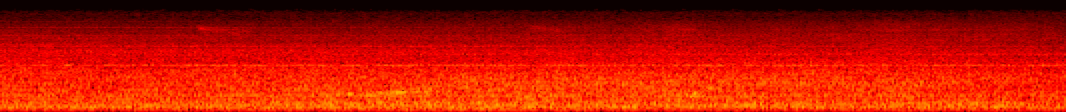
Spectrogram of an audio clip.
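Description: Electric multiple-unit passenger train running on the line: a steady noise of wheels and running gear, with a faint steady high tone over it.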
